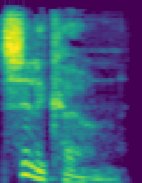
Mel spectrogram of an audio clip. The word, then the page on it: silicone: British English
